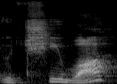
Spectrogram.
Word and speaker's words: Uchiha: In the French dub, Uchiha has been renamed Uchiwa, considering that the letter H is silent.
